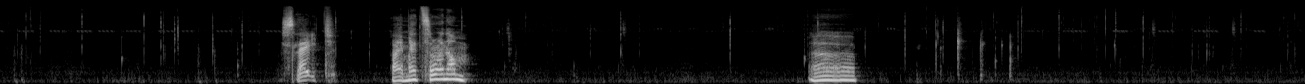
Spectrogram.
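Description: A campfire crackles and pops softly.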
